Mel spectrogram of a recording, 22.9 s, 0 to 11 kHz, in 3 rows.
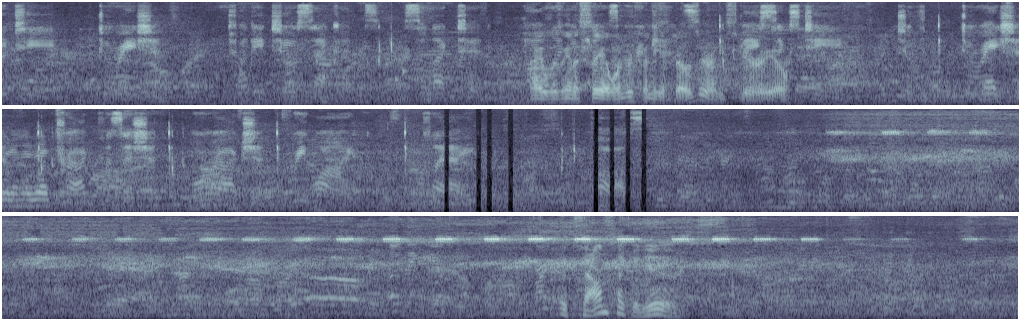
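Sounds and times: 
speech: 0:01.0 - 0:11.2, 0:19.4 - 0:20.5
crickets chirping outdoors: 0:13.8 - 0:22.8.

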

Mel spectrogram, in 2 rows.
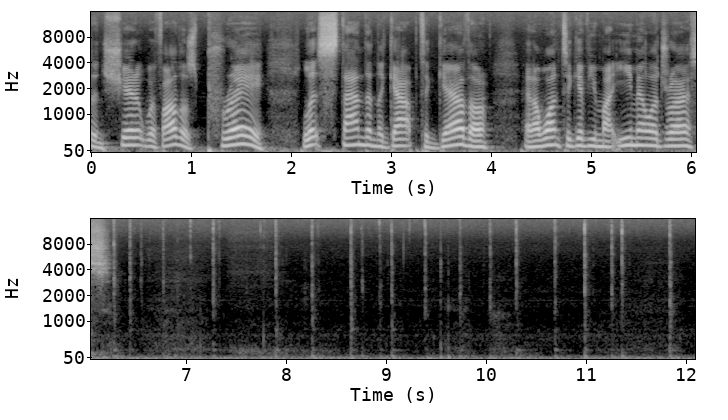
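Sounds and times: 
speech: 0:00.0 - 0:06.3
typing on a computer keyboard: 0:06.2 - 0:12.0.

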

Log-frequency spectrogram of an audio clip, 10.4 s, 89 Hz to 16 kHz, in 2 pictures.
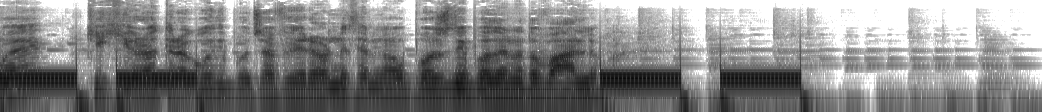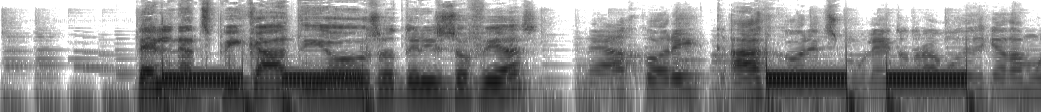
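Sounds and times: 
telephone ringing tone on an outgoing call: 0:00.0 - 0:01.2, 0:03.0 - 0:04.1, 0:06.0 - 0:07.0, 0:09.0 - 0:10.2
speech: 0:00.4 - 0:03.6, 0:05.9 - 0:10.4.

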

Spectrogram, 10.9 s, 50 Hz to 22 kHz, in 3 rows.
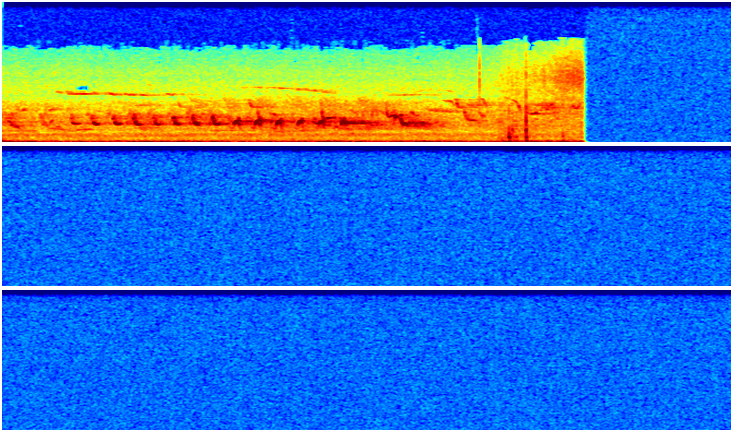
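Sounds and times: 
bird chirping outdoors in repeated high notes: 0:00.0 - 0:02.9.

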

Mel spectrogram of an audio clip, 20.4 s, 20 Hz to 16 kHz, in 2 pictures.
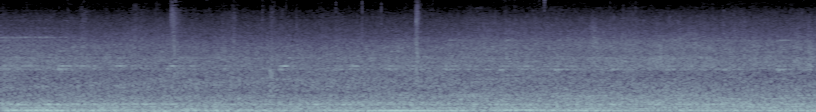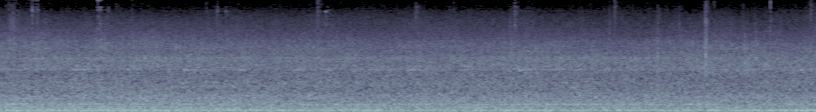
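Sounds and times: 
trains rolling past on either side: 0:00.0 - 0:20.4.

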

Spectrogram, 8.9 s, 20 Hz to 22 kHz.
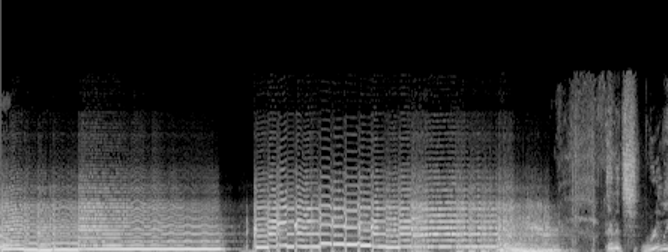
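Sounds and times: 
PRS electric guitar playing heavily distorted with chorus-like shimmer: 0:00.0 - 0:07.6
speech: 0:08.2 - 0:08.9.

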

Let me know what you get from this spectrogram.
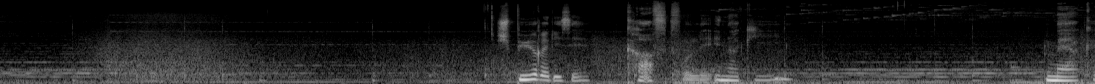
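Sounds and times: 
ocean waves crashing and churning in surf: 0:00.4 - 0:08.8
wind gusting over the surf: 0:00.9 - 0:08.8
speech: 0:05.0 - 0:08.0, 0:10.4 - 0:10.9.

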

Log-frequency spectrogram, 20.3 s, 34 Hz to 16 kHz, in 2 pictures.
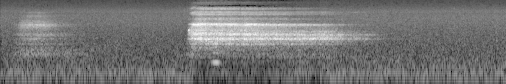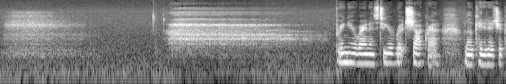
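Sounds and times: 
slow deep breaths during a relaxing meditation: 0:00.0 - 0:02.0, 0:03.6 - 0:08.0, 0:10.0 - 0:12.3, 0:13.2 - 0:16.8, 0:19.0 - 0:19.4
speech: 0:16.9 - 0:20.2.

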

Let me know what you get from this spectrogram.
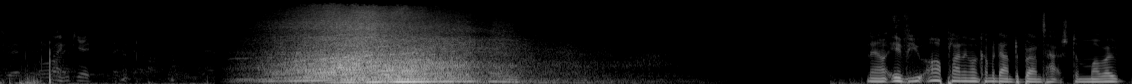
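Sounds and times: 
speech: 0:00.7 - 0:01.9, 0:08.8 - 0:11.3
single-seater racing cars passing on track: 0:02.3 - 0:06.3.

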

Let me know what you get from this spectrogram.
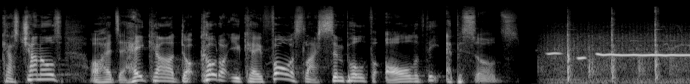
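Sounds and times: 
speech: 0:00.0 - 0:05.2
builder whistling a high note while working: 0:05.4 - 0:06.9
sharp rhythmic knocks: 0:05.6 - 0:06.9.

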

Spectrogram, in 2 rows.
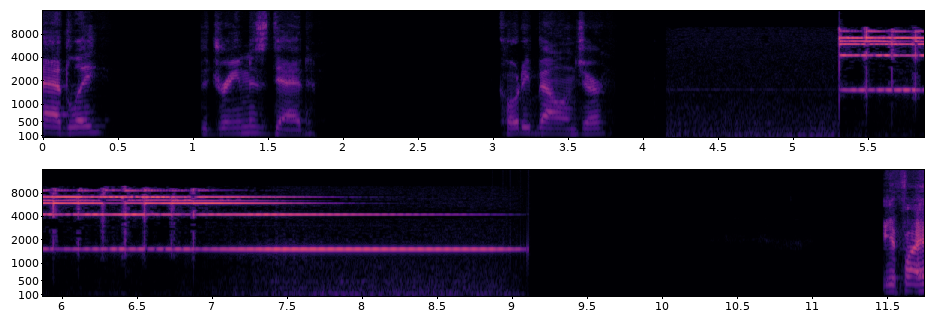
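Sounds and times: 
speech: 0:00.0 - 0:01.9, 0:03.0 - 0:03.8, 0:11.5 - 0:11.7
bright bell struck and ringing: 0:05.3 - 0:09.1.

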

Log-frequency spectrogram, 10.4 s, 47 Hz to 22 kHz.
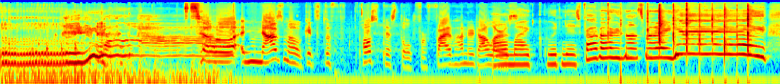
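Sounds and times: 
speech: 0:00.0 - 0:00.5, 0:03.2 - 0:09.6, 0:10.2 - 0:10.3
voice imitating a drum roll with a rolled-tongue trill: 0:00.0 - 0:03.2.

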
